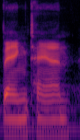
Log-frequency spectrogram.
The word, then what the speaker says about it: Bangtan: And Bangtan is B-A-N-G-T-A-N. So it's spelled like Bangtan, but it's pronounced Bangtan.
